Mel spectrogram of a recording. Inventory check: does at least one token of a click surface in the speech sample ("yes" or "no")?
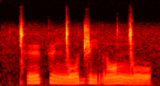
yes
